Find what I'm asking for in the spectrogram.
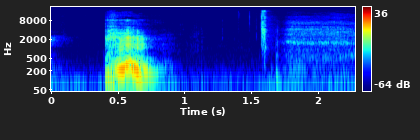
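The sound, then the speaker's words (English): A man clears his throat once, a short, rough, guttural rasp that comes loud and alone. A brief click and faint rustle follow after a pause. “cleared his throat again.”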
